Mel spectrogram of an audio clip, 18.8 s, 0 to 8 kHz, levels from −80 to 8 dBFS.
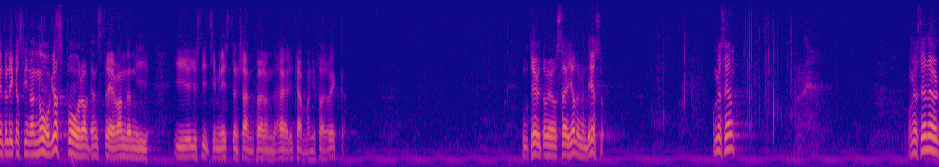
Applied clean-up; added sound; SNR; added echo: none; none; none; none.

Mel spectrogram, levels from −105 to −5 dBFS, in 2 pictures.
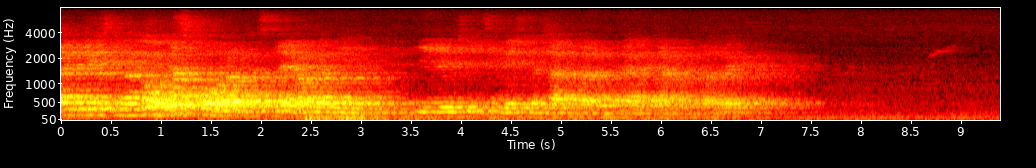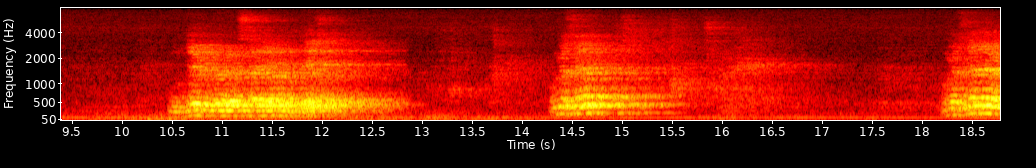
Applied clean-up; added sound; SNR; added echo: none; Thunder; 20 dB; reverberation time 2.2 s.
